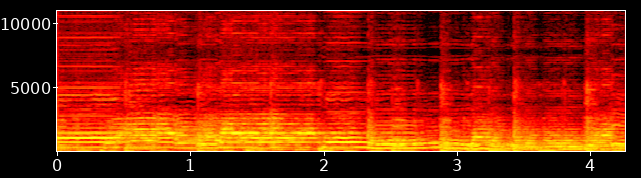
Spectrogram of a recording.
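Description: A Somali song: a woman singing a melody over band accompaniment with a steady low beat.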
